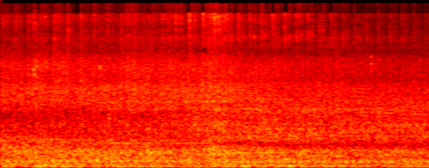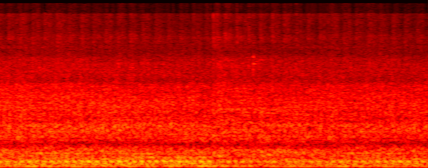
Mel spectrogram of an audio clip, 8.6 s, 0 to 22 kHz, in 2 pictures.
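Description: The locomotives Hokuriku No. 9 and Skoma No. 5 rumble steadily along rails on a mud-covered track, a loud continuous engine drone with faint rhythmic clatter and no voices.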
